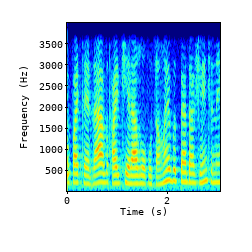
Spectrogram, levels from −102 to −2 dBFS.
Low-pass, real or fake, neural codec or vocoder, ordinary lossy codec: 3.6 kHz; fake; codec, 16 kHz, 0.5 kbps, FunCodec, trained on LibriTTS, 25 frames a second; none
